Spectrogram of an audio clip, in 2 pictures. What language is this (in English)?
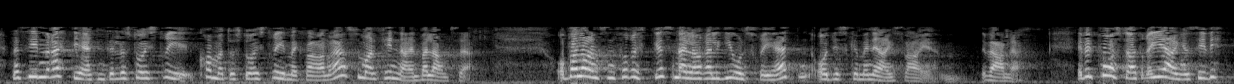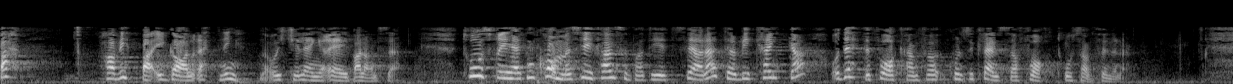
Norwegian Bokmål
